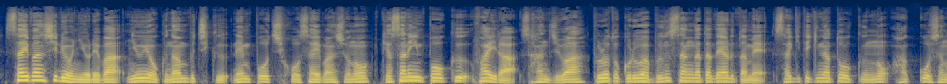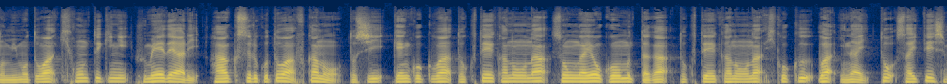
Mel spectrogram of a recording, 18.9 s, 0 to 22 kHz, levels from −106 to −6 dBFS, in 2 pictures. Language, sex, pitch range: Japanese, male, 115-145 Hz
